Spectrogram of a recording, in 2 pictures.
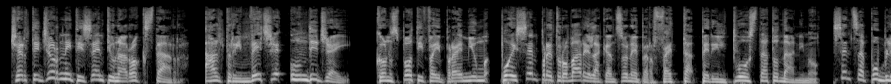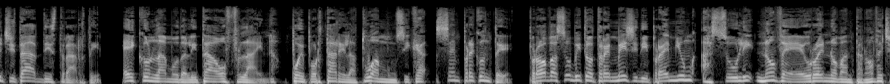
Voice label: short funny ad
